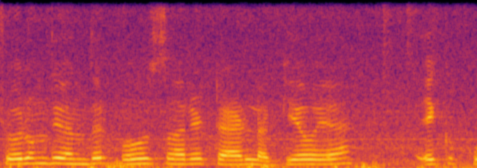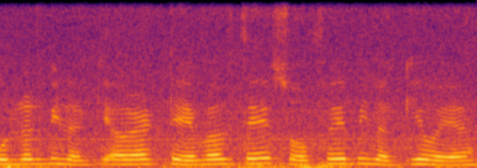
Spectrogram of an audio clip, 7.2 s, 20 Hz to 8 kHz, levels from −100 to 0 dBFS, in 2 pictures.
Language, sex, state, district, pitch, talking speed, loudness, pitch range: Punjabi, male, Punjab, Pathankot, 230 Hz, 185 wpm, -14 LUFS, 220-240 Hz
